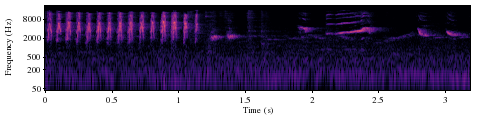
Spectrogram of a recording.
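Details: Male blue-crowned hanging parrot giving a fast run of about fourteen sharp high ticking notes, then thin rising and falling whistles and short chirps at lower volume.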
